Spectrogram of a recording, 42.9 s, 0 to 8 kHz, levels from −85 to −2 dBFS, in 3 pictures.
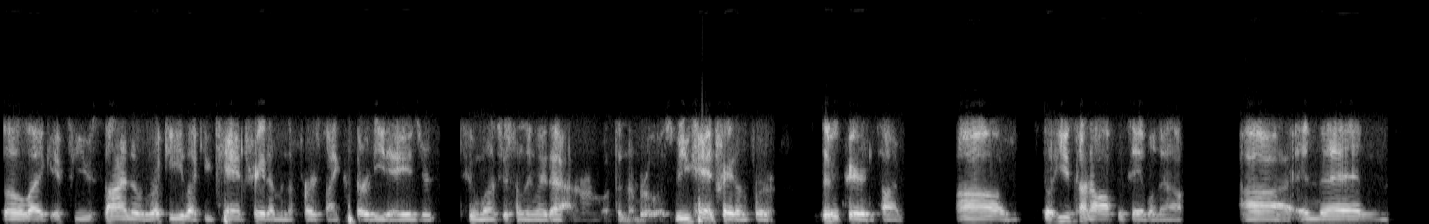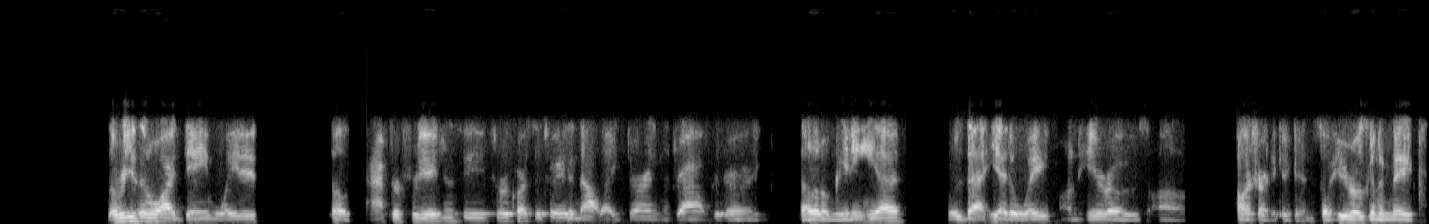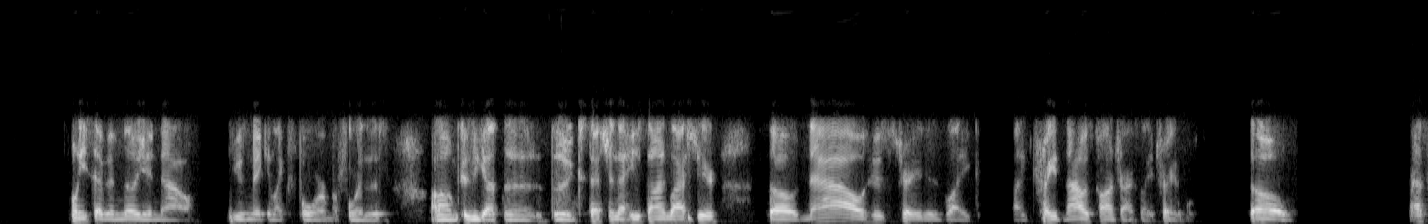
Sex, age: male, 20-39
